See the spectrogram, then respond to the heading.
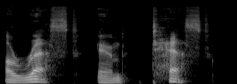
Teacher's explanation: The accented syllable in these is the last syllable, arrest and test. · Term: masculine rhymes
